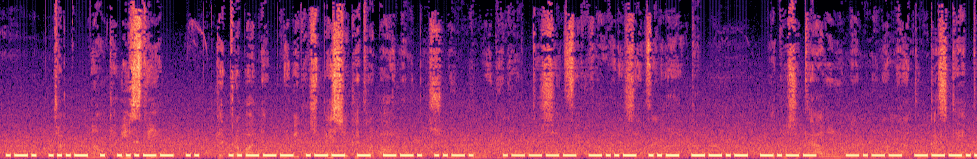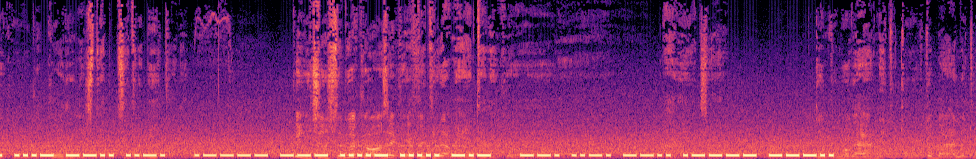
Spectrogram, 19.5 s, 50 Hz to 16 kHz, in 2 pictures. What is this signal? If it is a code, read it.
Morse code, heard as a keyed tone, machine-sent, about 28 wpm, 460 Hz, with radio static and speech in Italian. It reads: RVE3I 2WTGF 1XUQY Y8VZF 1O45K GFZ18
